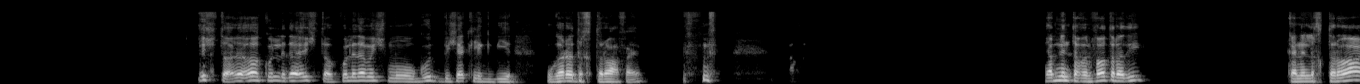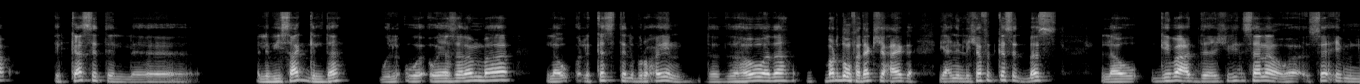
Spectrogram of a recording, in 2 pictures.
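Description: No technical faults can be heard anywhere in this speech recording. Nothing in it breaks, drops out or distorts at any point.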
